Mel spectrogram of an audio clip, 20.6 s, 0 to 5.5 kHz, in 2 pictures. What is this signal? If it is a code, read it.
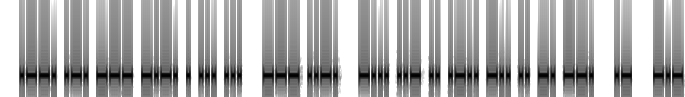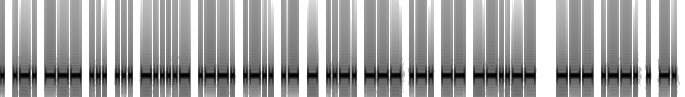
Morse code, heard as a keyed tone, about 25 wpm, 600 Hz. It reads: PROCESS OF BUILDING A CROSS-PLATFORM, OPEN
